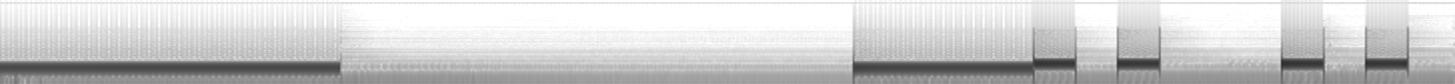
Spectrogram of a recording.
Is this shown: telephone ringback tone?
yes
